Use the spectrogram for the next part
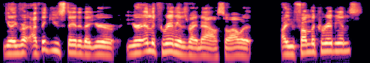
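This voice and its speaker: A man's voice: medium pitch, fast talker, a little mellow, no echo, studio quality. A man hosting an interview, asking long rambling questions full of "you know". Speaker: podcast host. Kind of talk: conversational interview.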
